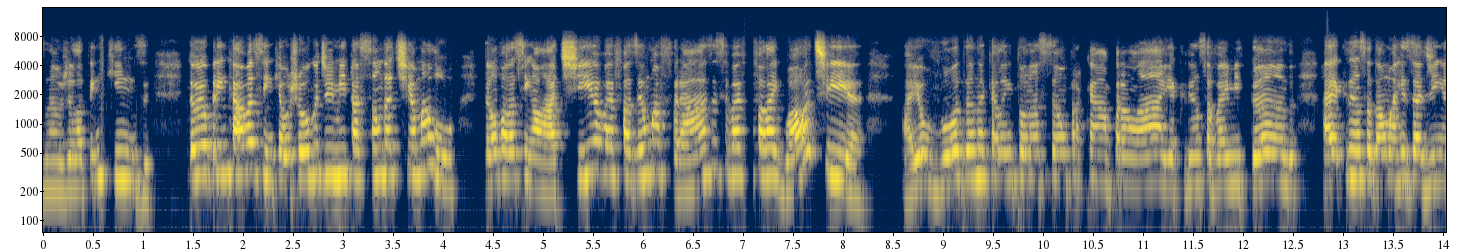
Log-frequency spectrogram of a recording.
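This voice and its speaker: A woman from Brazil, a voice-over artist, chatting casually and telling stories with lively quoted voices. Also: on the high side, dull audio. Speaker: voice-over artist and director, guest. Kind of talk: casual podcast chat.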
